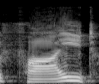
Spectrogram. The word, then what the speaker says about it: fight: तो अब देखो FIGHT, फाइट। अब देखो F के बाद I है, उसके बाद GHT है, तो इसलिए फाइट। यहाँ पर देखो ना, G और H की कोई प्रोनाउंसिएशन नहीं हो रही है।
